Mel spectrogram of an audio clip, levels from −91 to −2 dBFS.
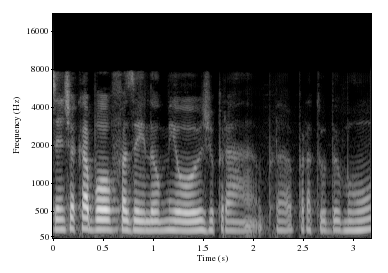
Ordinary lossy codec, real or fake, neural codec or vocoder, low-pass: none; fake; codec, 16 kHz, 1 kbps, X-Codec, WavLM features, trained on Multilingual LibriSpeech; none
